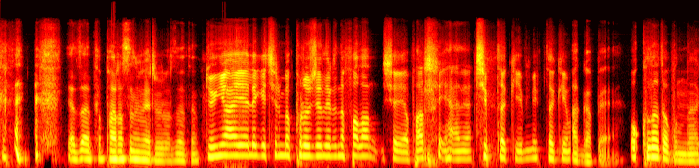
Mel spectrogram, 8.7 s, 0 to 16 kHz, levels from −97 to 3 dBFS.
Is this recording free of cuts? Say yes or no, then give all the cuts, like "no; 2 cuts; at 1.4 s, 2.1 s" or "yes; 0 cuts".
no; 1 cut; at 7.1 s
